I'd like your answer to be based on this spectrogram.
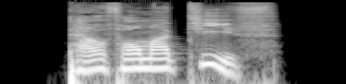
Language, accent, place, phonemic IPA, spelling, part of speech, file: German, Germany, Berlin, /pɛʁfɔʁmaˈtiːf/, performativ, adjective, De-performativ.ogg
- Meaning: performative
